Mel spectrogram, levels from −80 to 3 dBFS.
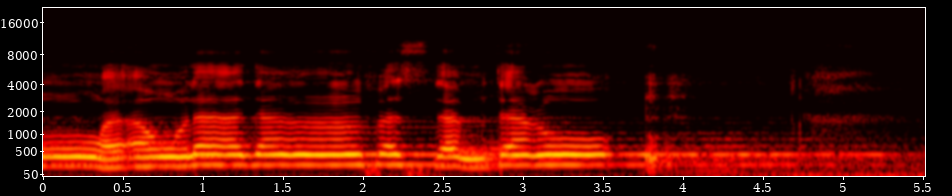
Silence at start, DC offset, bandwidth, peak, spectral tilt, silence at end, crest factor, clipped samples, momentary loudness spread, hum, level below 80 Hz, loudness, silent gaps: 0 s; under 0.1%; 10.5 kHz; -18 dBFS; -6 dB/octave; 0 s; 12 dB; under 0.1%; 20 LU; none; -62 dBFS; -30 LUFS; none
